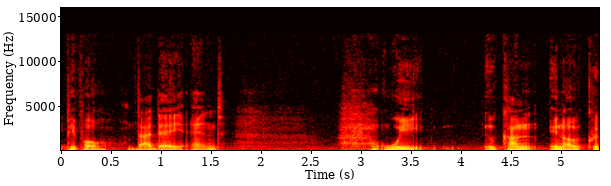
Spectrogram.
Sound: sighs

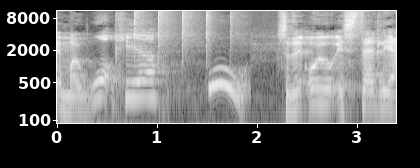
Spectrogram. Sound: gas stove clicking

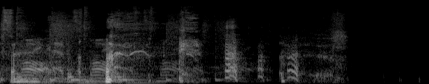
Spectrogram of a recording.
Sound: laughing

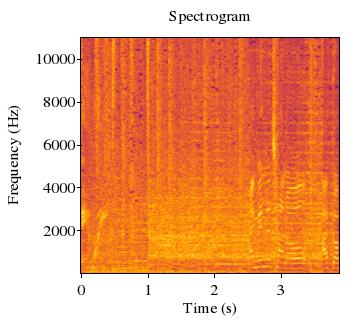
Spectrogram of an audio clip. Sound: crowd roars

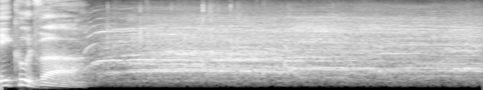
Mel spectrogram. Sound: cheers, applause

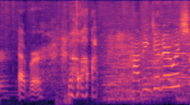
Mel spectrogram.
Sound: laughs

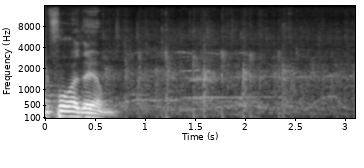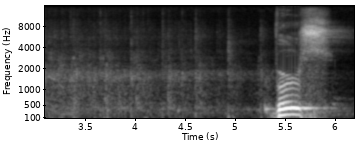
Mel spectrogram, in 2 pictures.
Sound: congregation applauding

